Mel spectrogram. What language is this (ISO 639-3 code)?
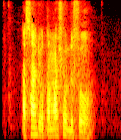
snd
